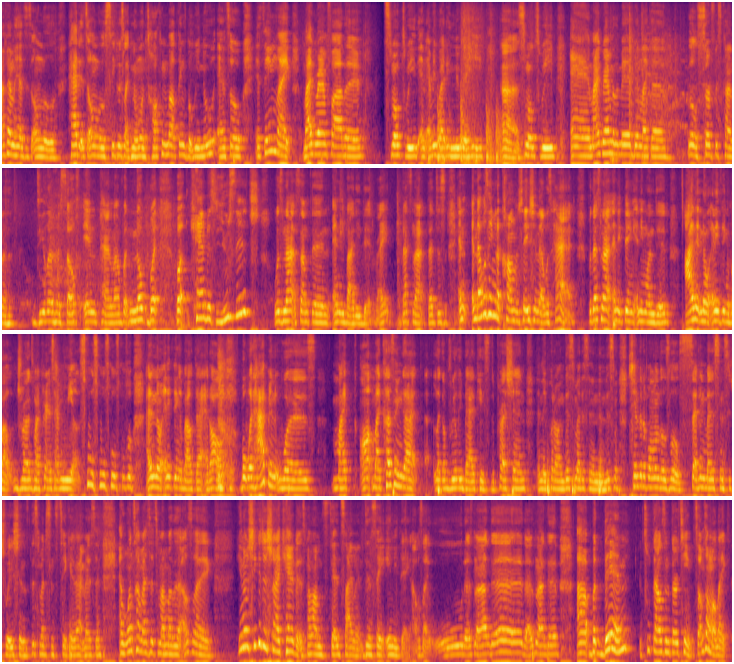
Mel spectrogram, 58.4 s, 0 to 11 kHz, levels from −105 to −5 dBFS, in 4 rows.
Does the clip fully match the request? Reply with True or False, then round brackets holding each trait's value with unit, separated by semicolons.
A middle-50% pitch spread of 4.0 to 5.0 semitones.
False (3.4 semitones)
